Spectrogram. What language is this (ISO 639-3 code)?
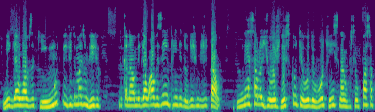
por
